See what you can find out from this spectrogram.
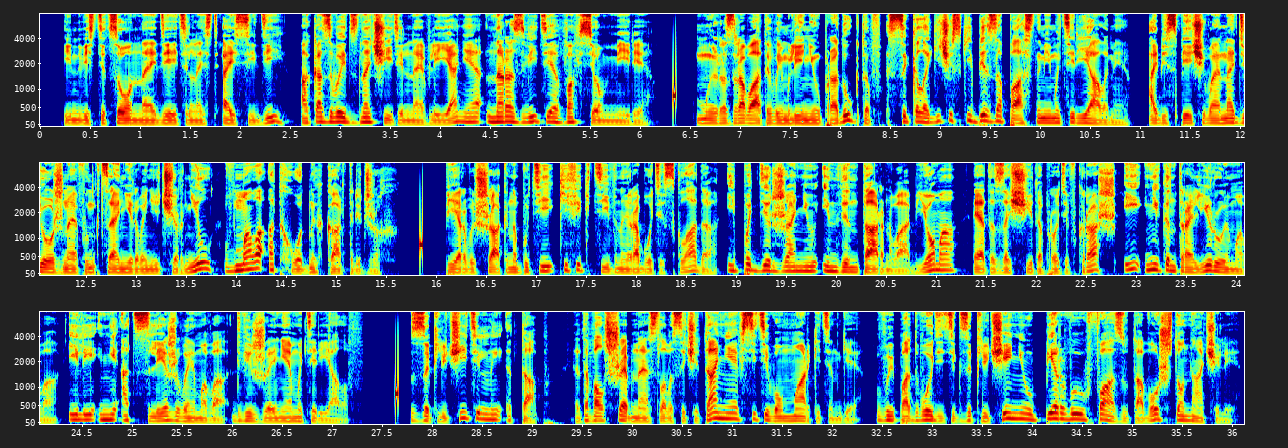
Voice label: Narration Audio Book Documentarie, Russian Voice Over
